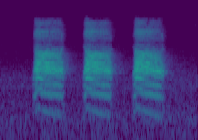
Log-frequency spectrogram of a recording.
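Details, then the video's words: A hooded crow gives three harsh, hoarse caws, each about half a second long, spaced roughly three-quarters of a second apart, with a quiet background. "Hooded Crow Sound Effect"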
